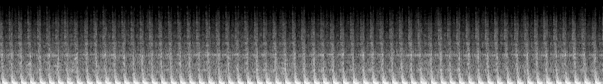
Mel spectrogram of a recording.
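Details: 1983 Husqvarna 510TC four-stroke single, recently rebuilt after fire damage: strong, even low thumping at about three and a half beats a second, firing steadily with no knocks; normal running.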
